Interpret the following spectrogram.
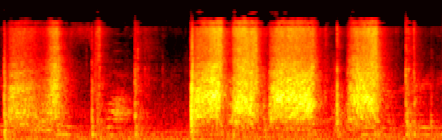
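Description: Plastic wallpaper smoother rubbed hard across freshly hung wallpaper at the wall's corner: a short swipe at the start, then four quicker, louder rubbing strokes in the second half.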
